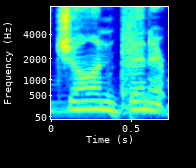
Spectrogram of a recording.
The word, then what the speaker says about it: JonBenét: His full name is JonBenét Ramsey, and JonBenet alluded to a French pronunciation of John's first and middle name.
